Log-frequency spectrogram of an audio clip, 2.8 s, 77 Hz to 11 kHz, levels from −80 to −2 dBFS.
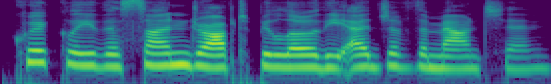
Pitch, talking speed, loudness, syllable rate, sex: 215 Hz, 215 wpm, -19 LUFS, 5.7 syllables/s, female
